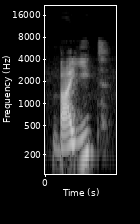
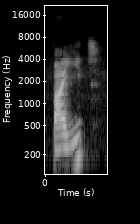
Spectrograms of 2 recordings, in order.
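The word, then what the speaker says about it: בית: Bayit, bayit is house or temple, and the accent is here. Bayit, bayit on the first syllable.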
